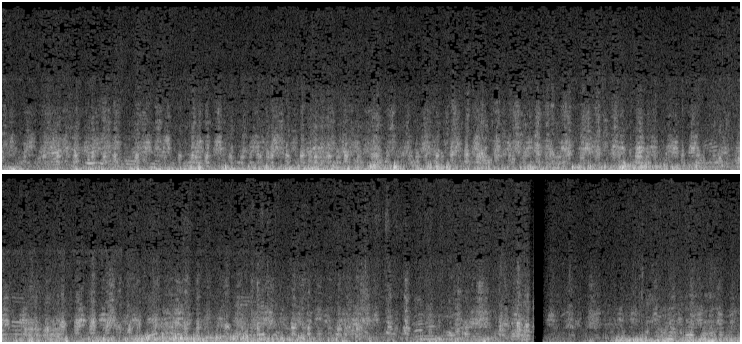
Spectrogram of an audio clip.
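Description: A flock of domestic ducks quacking continuously, many calls overlapping at once. The sound cuts out briefly near the end, then picks up again.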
